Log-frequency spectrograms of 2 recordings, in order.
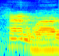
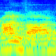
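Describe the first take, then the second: First: The name is said with an English pronunciation. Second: The name is said with a German pronunciation.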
